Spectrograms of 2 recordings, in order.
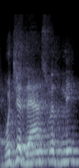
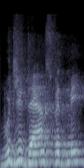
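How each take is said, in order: Both takes have the same delivery.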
